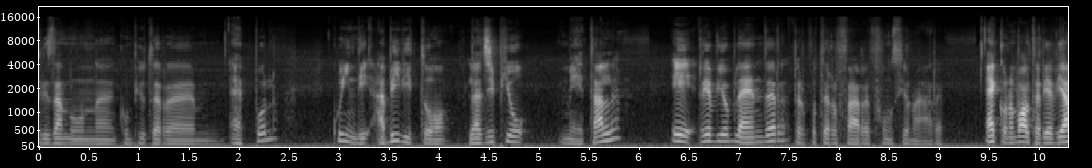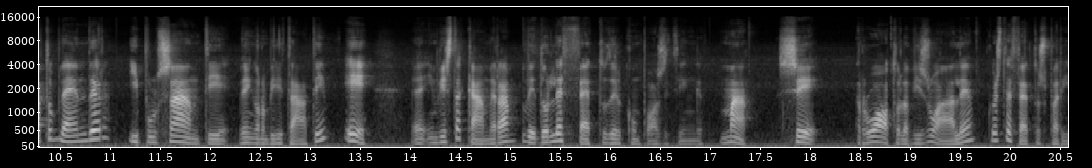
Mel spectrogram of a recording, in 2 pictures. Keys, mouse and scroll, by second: 11.0-13.2 drag, 17.4-18.8 middle drag, 19.0-19.4 scroll down 2, 19.6 middle click, 19.9 scroll up 2.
